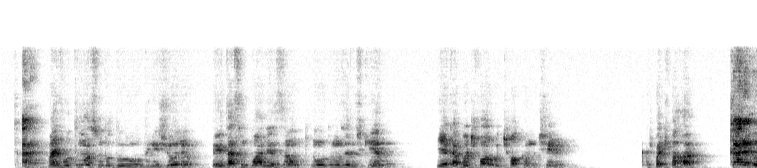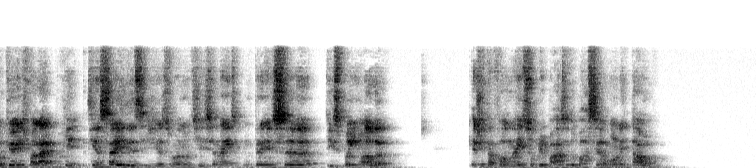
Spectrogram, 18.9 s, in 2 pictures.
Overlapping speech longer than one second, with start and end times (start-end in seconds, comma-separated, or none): none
